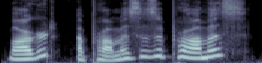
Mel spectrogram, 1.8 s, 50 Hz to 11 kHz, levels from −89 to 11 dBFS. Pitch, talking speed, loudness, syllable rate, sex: 255 Hz, 205 wpm, -17 LUFS, 8.1 syllables/s, female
